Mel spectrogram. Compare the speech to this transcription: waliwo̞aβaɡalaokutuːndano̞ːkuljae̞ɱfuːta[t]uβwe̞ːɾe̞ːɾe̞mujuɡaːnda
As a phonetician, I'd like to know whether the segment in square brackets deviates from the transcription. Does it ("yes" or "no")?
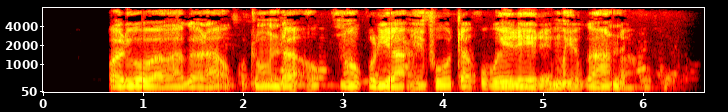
yes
